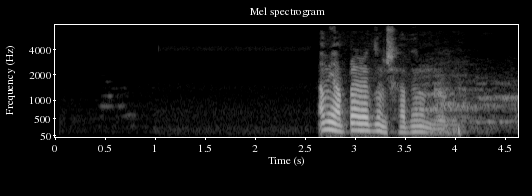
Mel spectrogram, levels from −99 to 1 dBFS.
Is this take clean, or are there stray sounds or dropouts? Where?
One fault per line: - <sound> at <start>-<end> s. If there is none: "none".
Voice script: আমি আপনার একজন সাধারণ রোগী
none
